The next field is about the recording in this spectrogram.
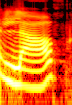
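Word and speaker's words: laugh: ई वेक ये है लाफ एल ए यू जी एच इसे हम क्या प्रोनाउंस करेंगे लाफ ये है क्राई सी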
